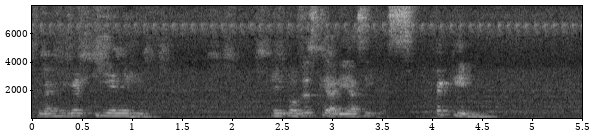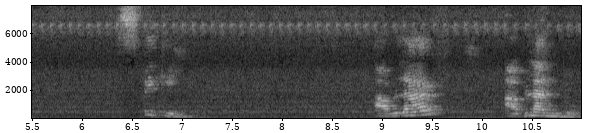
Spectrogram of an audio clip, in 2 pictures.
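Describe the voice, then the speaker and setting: A woman explaining a grammar rule to a class, halting often with fillers and repeating her phrases. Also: lowish voice. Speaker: English teacher. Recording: echoey room, distant mic, faint noise.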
